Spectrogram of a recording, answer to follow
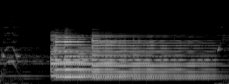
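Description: Guitar phrase of a trap instrumental at 132 bpm: a ringing guitar chord comes in suddenly about half a second in, moves to a new chord just before the one-second mark, and slowly fades, with no drums or bass under it.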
